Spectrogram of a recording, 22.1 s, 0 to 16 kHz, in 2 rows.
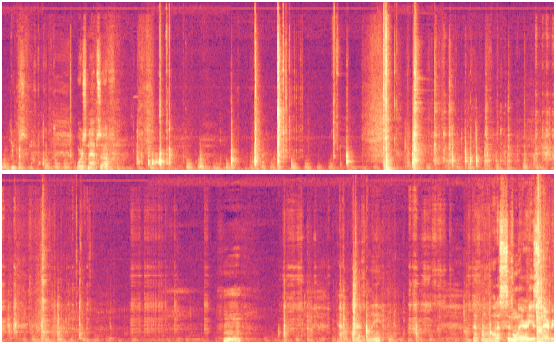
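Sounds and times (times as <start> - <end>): plastic and metal parts rattling: 0.1 - 13.0, 16.6 - 22.0.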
